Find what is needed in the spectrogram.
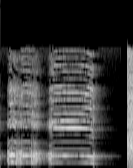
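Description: Rooster crowing cock-a-doodle-doo as a next-morning sound effect: a few short notes, then one long held note that cuts off about a second and a half in.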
